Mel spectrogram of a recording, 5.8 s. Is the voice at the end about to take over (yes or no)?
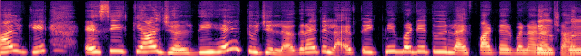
yes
